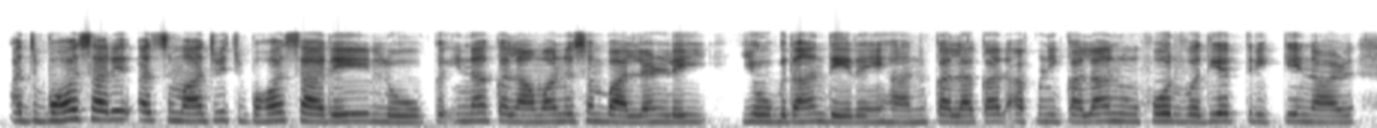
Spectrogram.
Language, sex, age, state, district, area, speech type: Punjabi, female, 18-30, Punjab, Rupnagar, rural, spontaneous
